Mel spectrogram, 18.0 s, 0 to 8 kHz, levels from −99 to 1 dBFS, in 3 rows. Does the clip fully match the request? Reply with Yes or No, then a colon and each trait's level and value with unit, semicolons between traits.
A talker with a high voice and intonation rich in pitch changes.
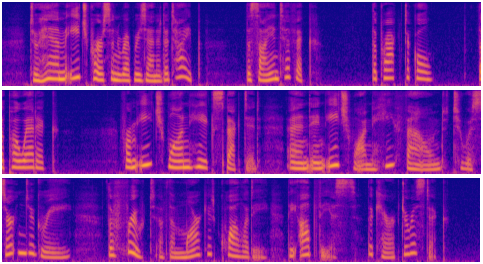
Yes: high, 235 Hz; wide, 5.7 semitones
